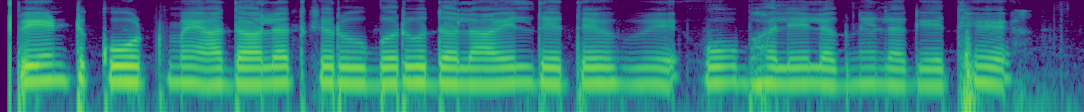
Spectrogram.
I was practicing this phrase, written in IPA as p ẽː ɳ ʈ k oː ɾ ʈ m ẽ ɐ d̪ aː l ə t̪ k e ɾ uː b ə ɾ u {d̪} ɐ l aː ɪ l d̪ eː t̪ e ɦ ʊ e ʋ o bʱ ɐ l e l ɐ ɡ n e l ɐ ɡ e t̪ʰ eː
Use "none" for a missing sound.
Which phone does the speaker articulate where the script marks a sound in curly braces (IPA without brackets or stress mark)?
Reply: d̪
